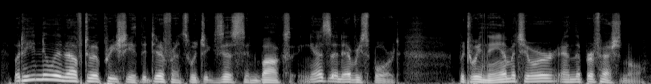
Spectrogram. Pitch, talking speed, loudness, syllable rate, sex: 120 Hz, 205 wpm, -18 LUFS, 6.9 syllables/s, male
